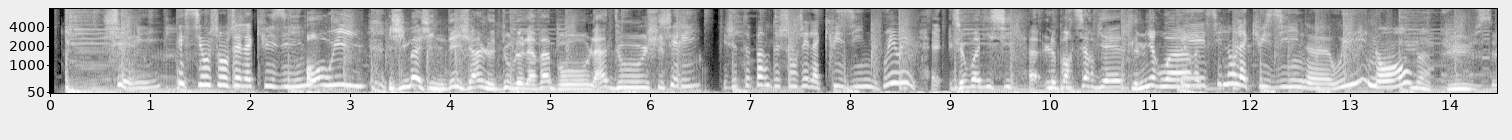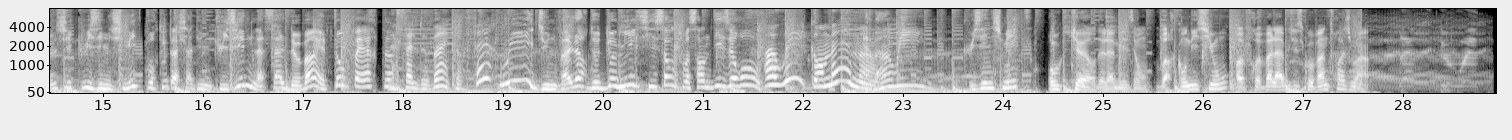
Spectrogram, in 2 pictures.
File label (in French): Ton enjoué en duo berceau de fin en solo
